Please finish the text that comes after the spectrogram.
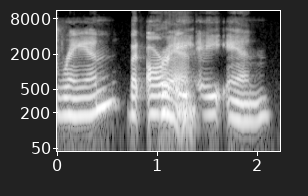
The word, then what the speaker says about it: Raan: So we launched RAN in March of this year.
